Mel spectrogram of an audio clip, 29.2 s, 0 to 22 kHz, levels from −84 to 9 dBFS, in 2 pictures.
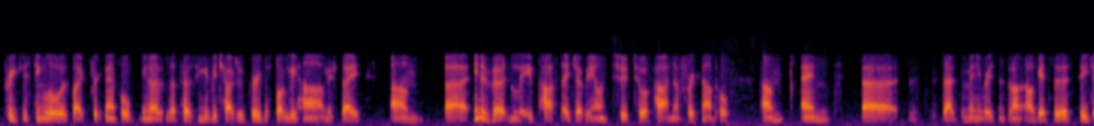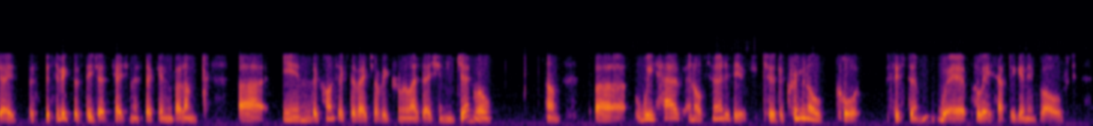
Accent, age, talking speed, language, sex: Australian, 20-39, 160 wpm, English, male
